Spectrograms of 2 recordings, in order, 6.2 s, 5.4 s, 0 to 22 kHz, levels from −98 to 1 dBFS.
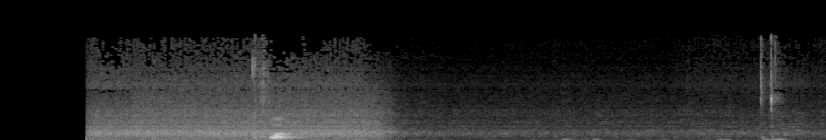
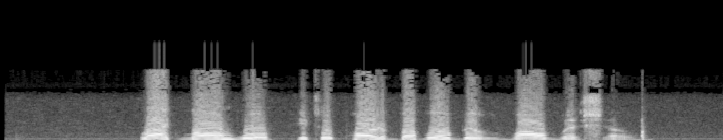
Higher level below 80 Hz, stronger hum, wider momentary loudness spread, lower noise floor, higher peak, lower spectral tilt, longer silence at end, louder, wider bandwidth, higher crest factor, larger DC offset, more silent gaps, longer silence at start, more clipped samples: second, -74 dBFS vs -48 dBFS; neither; first, 19 LU vs 12 LU; first, under -90 dBFS vs -49 dBFS; second, -8 dBFS vs 0 dBFS; second, -2.5 dB/octave vs -4 dB/octave; second, 0.2 s vs 0.6 s; second, -33 LUFS vs -9 LUFS; first, 16.5 kHz vs 11.5 kHz; first, 28 dB vs 10 dB; neither; neither; second, 0.65 s vs 1.05 s; neither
